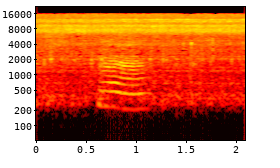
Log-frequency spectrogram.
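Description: Kitchen tap running steadily into a stainless steel sink. A short burst of a person's voice comes about a second in.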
